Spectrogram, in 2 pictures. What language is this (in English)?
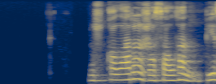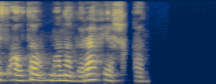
Kazakh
